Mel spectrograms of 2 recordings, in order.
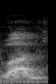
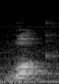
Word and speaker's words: walk: People speak, some people speak talk and walk, and even people try to pronounce that L as well, talk and walk, even some people do that, but that is absolutely wrong, utterly wrong. The correct is walk, talk, was, right?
